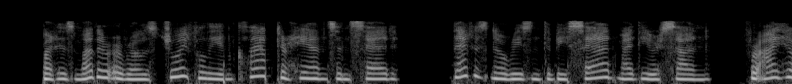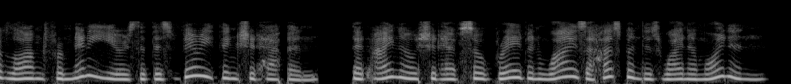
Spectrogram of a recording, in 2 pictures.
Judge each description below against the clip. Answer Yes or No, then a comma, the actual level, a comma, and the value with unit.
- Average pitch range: Yes, average, 3.7 semitones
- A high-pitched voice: Yes, very high, 260 Hz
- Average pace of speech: Yes, average, 175 wpm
